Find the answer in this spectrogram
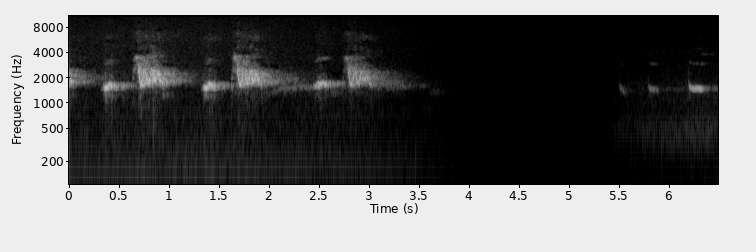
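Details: Crimson-headed Partridge, a black partridge with a bright red head of Bornean montane forest, giving a loud, ringing, somewhat metallic ring-ying: three two-part notes about a second apart, a steady tone then a higher burst, followed by silence and faint short notes.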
